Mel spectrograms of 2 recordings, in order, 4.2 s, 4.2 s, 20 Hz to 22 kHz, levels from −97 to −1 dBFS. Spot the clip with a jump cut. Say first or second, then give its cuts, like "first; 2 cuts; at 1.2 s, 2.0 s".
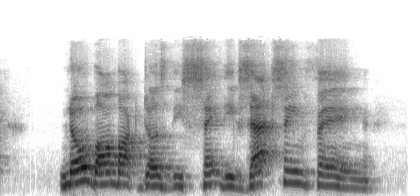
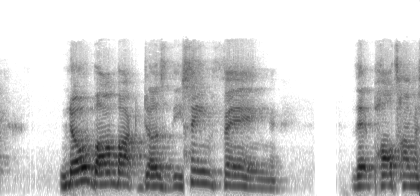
second; 1 cut; at 1.8 s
